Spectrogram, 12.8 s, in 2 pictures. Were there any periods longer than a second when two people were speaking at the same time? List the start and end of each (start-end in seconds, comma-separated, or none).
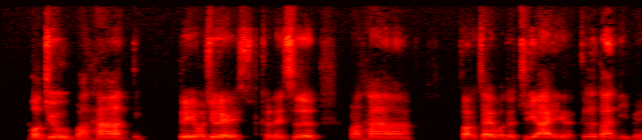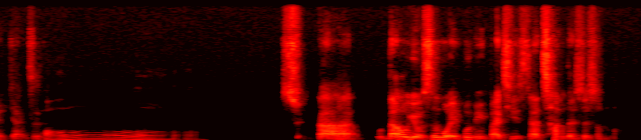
none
